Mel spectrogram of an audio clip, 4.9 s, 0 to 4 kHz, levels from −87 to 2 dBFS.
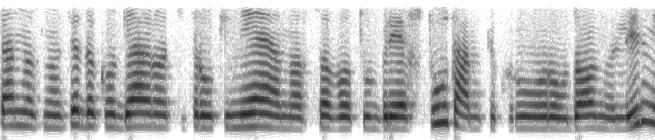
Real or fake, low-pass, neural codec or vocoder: real; 3.6 kHz; none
